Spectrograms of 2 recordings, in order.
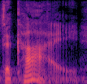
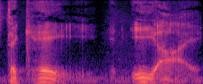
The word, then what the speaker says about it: Takei: called me George Takei a common mispronunciation of my surname because of the e I they want to give it that Germanic Einstein you know pronunciation but it's pronounced in japanese ER pronounced like the mediterranean languages Italian Spanish it's to Kei however and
